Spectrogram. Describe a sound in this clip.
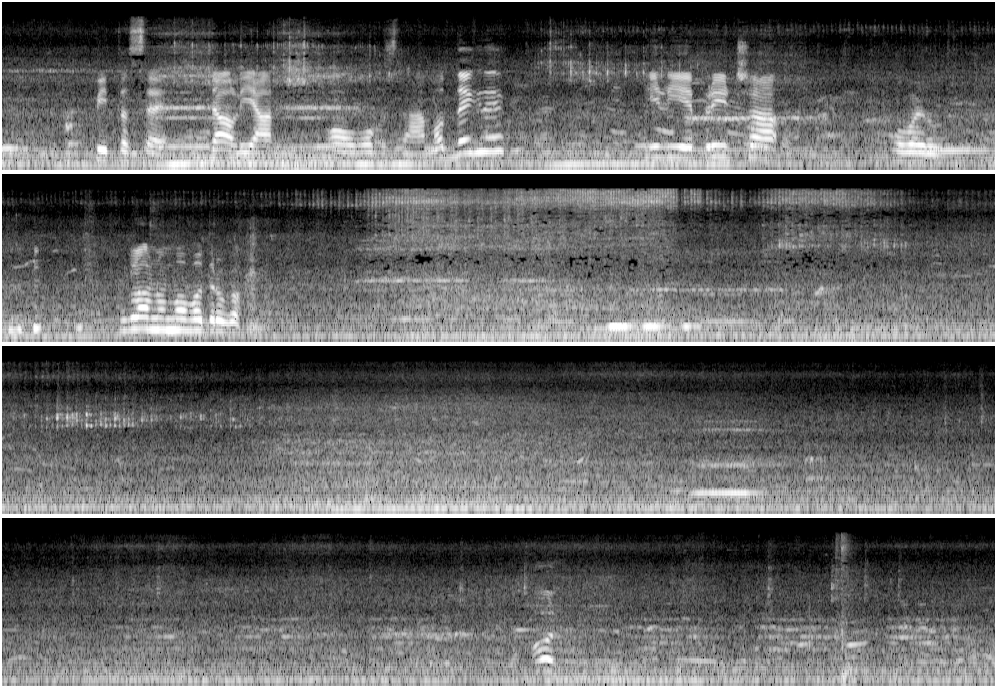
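Vintage car engines idle and rumble as the cars roll slowly past.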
